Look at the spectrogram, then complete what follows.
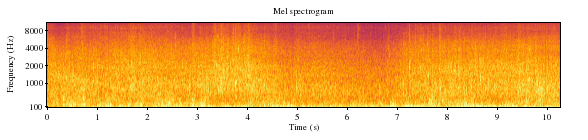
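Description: Strong wind buffeting the microphone, with choppy waves splashing; the noise swells and eases without a break.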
